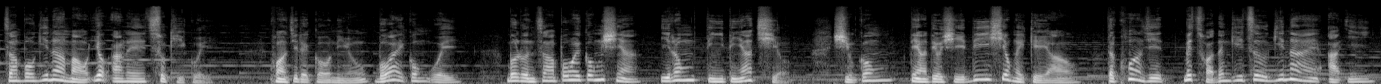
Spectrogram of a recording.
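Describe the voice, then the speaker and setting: Higher-pitched Taiwanese man narrating, lively. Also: moderate pace, soft background music. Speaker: narrator of a radio drama. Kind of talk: scripted first-person storytelling.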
